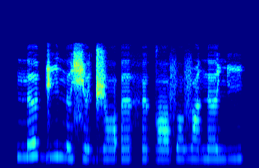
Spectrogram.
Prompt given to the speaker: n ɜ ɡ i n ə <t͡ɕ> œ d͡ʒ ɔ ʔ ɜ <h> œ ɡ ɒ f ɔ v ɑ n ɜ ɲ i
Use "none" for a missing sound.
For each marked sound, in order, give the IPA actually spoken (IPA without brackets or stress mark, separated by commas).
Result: ɕ, h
